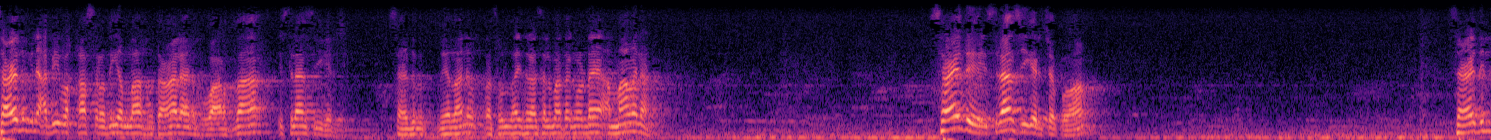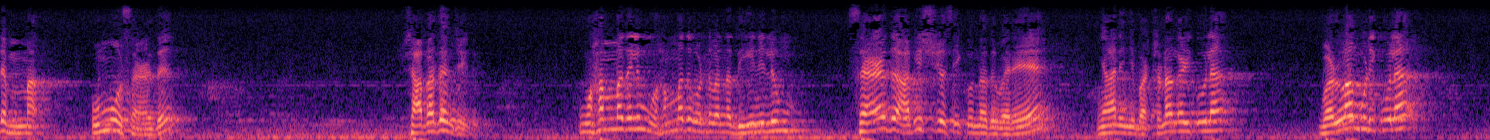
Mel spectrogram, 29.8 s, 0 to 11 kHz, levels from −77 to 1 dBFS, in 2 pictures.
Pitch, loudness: 165 Hz, -18 LUFS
